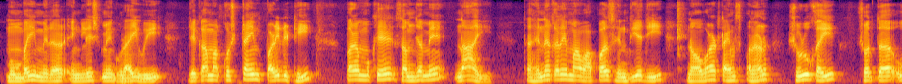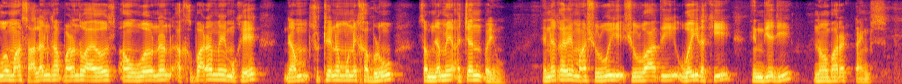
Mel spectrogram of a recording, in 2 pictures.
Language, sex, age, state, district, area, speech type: Sindhi, male, 30-45, Maharashtra, Thane, rural, spontaneous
